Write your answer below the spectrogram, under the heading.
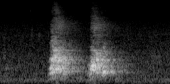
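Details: Two sharp, loud barks from an American Bully, spaced under half a second apart, as the pet grows angry trying to catch bubbles drifting on the wind; low hiss underneath.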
